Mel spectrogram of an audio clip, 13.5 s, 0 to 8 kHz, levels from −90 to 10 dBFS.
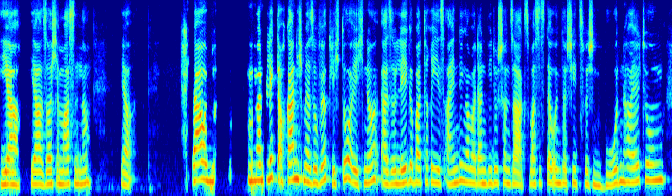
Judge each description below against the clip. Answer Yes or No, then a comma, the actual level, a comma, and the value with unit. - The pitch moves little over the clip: No, average, 3.3 semitones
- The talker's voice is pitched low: No, high, 210 Hz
